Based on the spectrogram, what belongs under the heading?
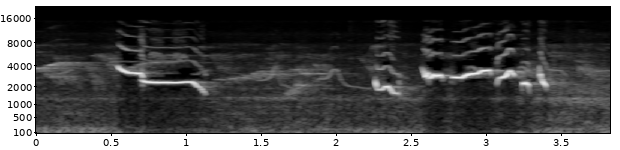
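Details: Oriental magpie-robin song played to provoke other magpie-robins: a long steady whistle dropping in pitch, then a rapid run of short chirps and a wavering whistled phrase, low rumble in the background.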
